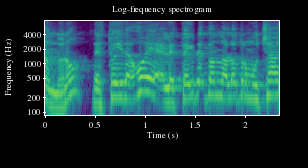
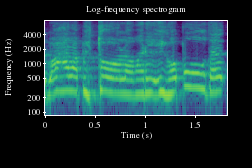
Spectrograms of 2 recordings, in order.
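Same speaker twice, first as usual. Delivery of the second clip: higher, mock-furious yell at a scene partner; retold shouting; 8 semitones higher than usual. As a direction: shout it like an actor at an audition. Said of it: "me pongo a gritar". (gritando como en una audición, en broma)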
